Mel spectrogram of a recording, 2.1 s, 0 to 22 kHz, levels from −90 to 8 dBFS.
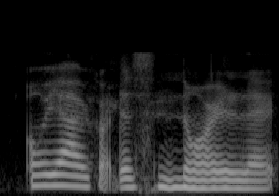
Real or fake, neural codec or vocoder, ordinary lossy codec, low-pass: real; none; none; 7.2 kHz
